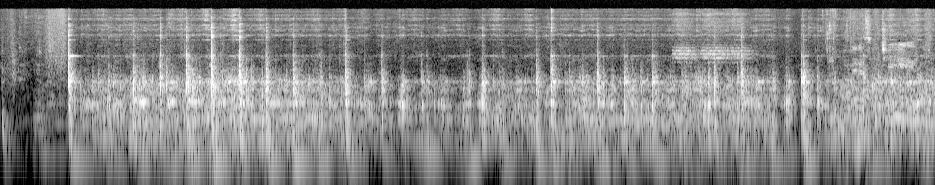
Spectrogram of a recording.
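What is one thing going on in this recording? A wooden pestle thumps rhythmically in a ceramic mortar.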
